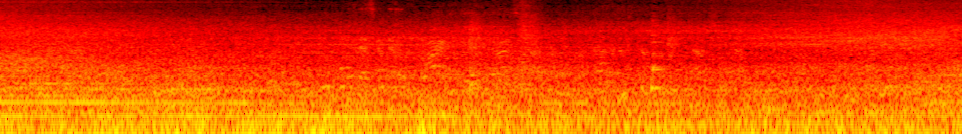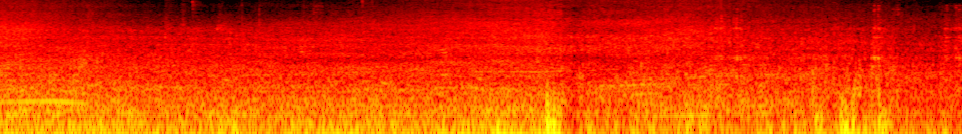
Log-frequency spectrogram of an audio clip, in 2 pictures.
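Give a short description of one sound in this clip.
A quiet town street murmurs outdoors in a light breeze.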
